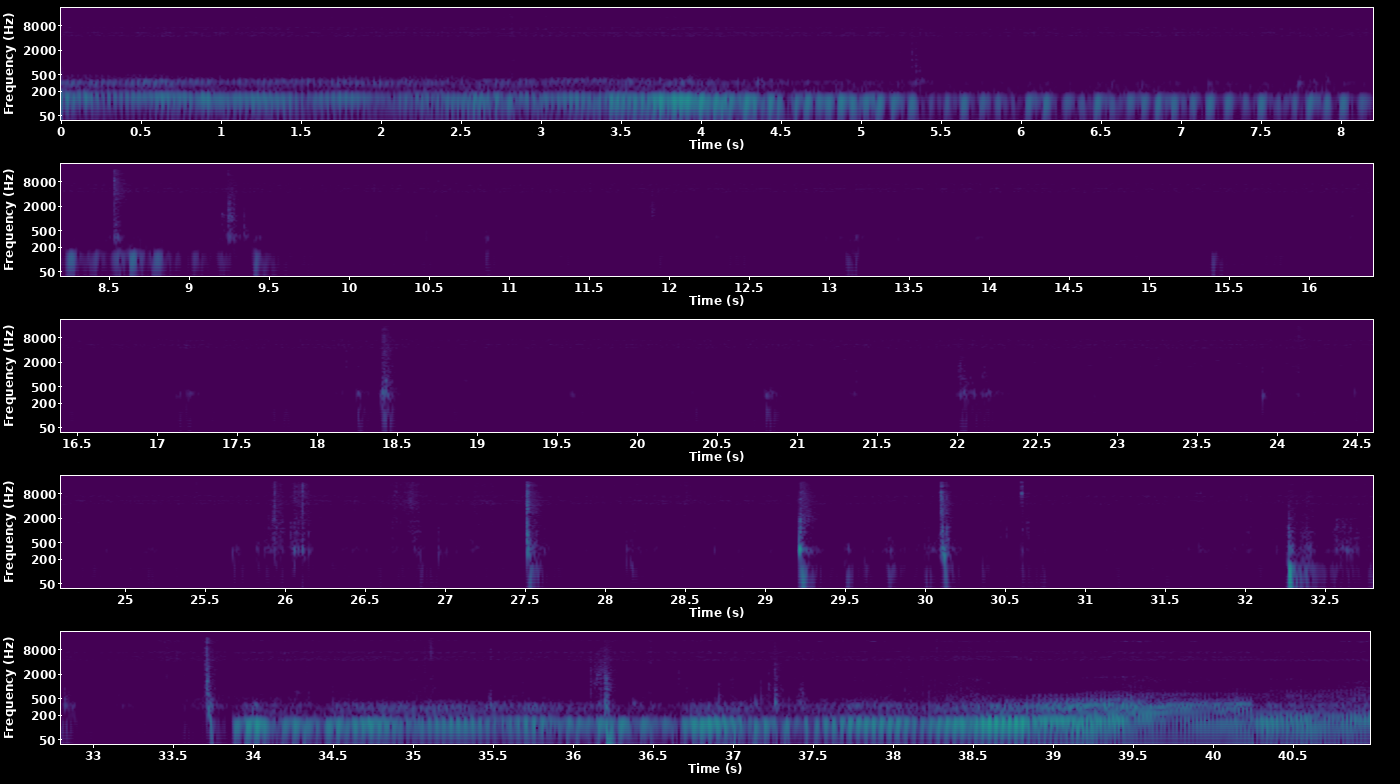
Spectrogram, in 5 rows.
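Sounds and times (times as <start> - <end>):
insects chirring: 0.0 - 40.9
small engine humming: 33.9 - 40.9.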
